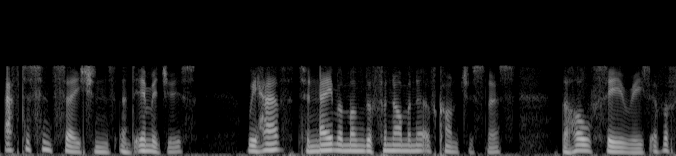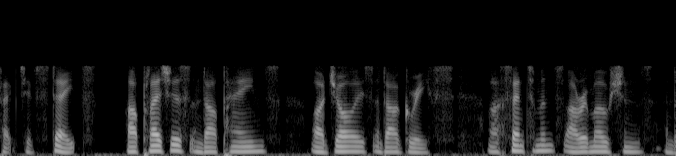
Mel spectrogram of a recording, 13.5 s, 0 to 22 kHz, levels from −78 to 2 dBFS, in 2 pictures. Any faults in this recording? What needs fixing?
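Packet loss with the last packet repeated occurs four times, at 0.84, 3.18, 6.72 and 11.79 s, each lasting 30 ms, which fits a single lost packet of that size. The receiver replays the previous chunk, and because the repeat ignores pitch period, each repeat sounds like a small blip. A silent dropout would leave a gap instead. The narrow telephone band of the G.711 coding stays intact around each event. A larger jitter buffer with proper loss concealment would prevent it.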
